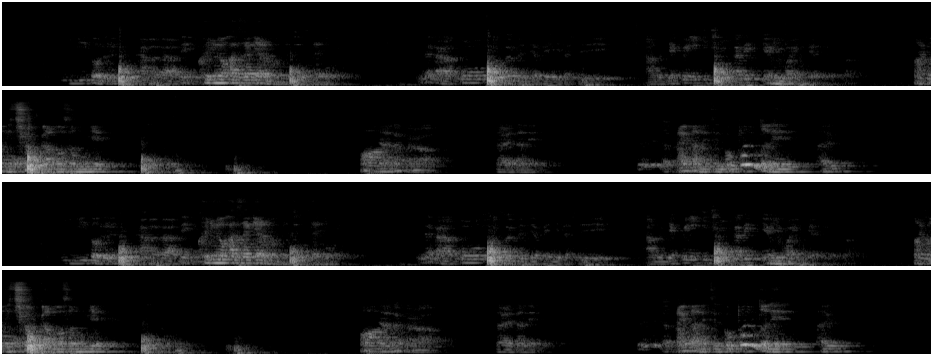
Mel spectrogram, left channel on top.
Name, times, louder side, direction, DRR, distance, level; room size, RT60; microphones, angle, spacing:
voice 1, 0.6-2.2 2.9-3.3 4.1-6.1 6.4-8.5 9.1-9.8 10.7-11.0 13.0-13.6 14.2-14.7 15.6-16.4 17.5-17.6, equal, ahead, -8 dB, 1.0 m, -47 dB
sound 1, 1.2-1.7 2.3-3.2 3.8-4.1 4.8-6.0 6.3-6.5 6.9-8.2 9.4-11.2 11.5-11.8 12.9-13.1, equal, 55° left, 0.8 m, -35 dB
voice 2, 2.0-3.3 7.6-7.8 9.1-10.3 12.9-13.5 16.0-17.6, equal, 65° right, -3 dB, 1.4 m, -36 dB
3.2 x 2.5 x 3.3 m, 0.66 s
head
